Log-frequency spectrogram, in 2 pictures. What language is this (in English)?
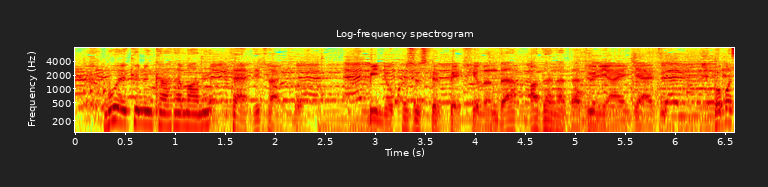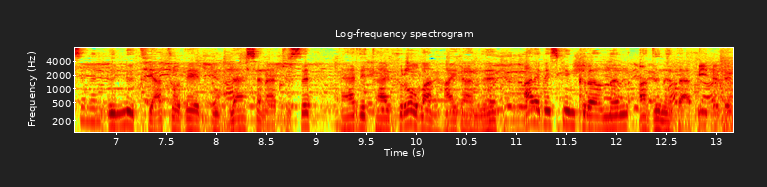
Turkish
